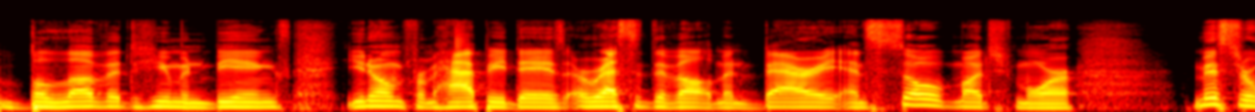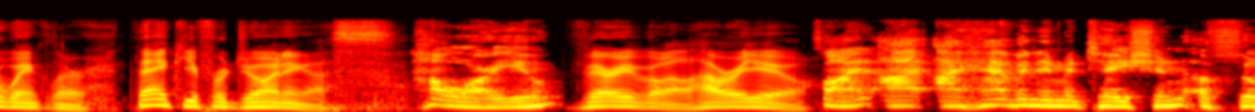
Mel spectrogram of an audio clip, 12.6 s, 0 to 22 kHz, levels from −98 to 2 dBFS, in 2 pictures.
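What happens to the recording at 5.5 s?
Nothing goes wrong at 5.5 s; the speech carries on intact through that moment.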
